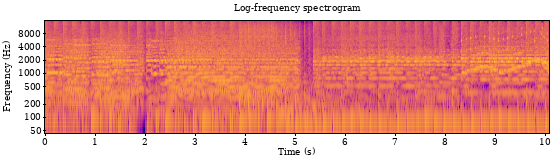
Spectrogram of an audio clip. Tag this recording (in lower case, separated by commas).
background music, music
